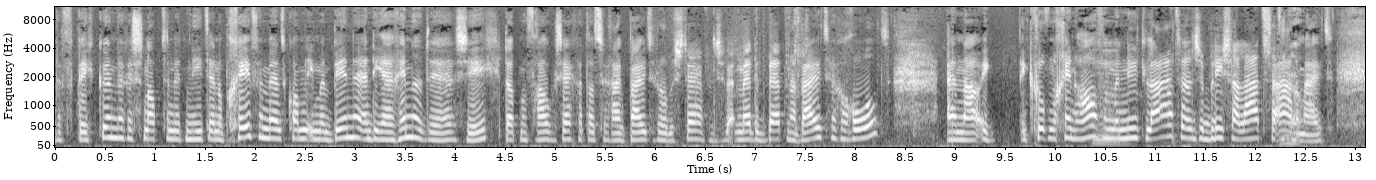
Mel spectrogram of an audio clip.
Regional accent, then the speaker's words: Limburg, Netherlands; En ik kom uit Limburg. Ik woonde toen al in Rotterdam.

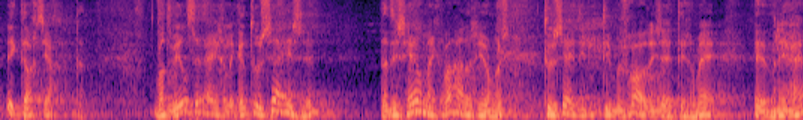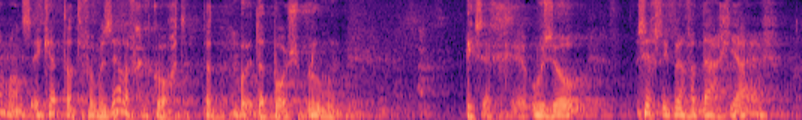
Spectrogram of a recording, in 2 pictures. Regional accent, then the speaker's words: Sittard, Limburg, Netherlands; En ik kan dat niet zo in Maastricht, ik kom uit Sittard.

